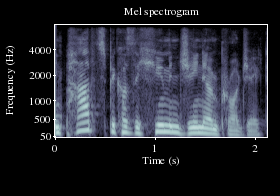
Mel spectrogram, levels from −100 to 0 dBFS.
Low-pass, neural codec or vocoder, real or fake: 7.2 kHz; vocoder, 44.1 kHz, 128 mel bands every 512 samples, BigVGAN v2; fake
